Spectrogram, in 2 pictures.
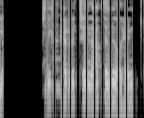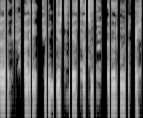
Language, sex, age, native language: Icelandic, female, 18-19, Icelandic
